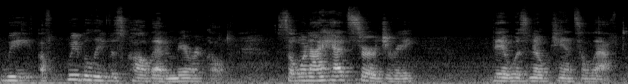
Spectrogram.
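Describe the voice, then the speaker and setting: A woman with a Boston accent talks in a very deep, low pitch. Noticeable background noise runs under her voice. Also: ordinary pitch variation, moderate pace. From Boston area. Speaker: author. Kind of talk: interview answer.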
